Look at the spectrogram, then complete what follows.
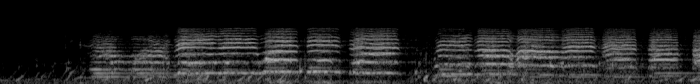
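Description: A chorus of high voices singing a melody in held notes on a 1930s cartoon soundtrack. The singing starts about a second in and breaks off briefly around four seconds in.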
